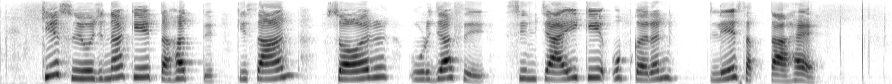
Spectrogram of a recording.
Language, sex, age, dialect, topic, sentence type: Hindi, female, 25-30, Marwari Dhudhari, agriculture, question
